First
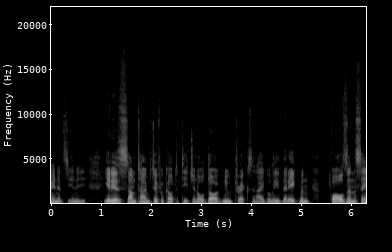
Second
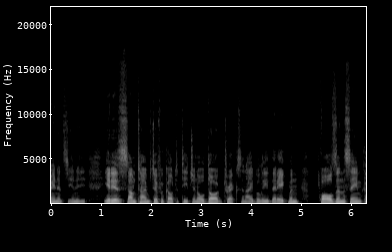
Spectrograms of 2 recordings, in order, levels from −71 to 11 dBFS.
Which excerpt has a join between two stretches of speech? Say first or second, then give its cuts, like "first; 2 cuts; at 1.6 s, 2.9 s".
second; 1 cut; at 3.4 s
